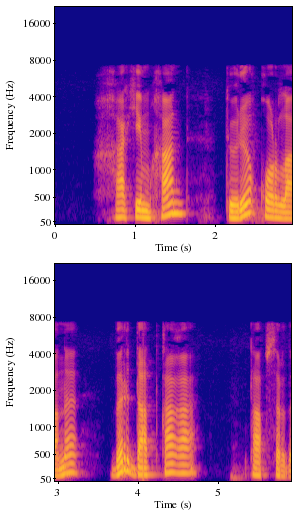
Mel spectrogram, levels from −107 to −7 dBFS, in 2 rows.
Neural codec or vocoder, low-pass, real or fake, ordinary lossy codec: none; 7.2 kHz; real; MP3, 64 kbps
